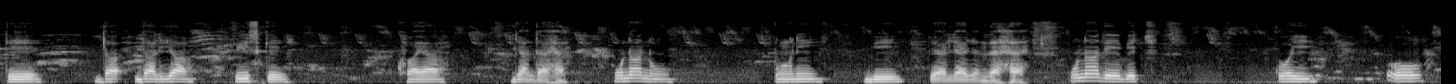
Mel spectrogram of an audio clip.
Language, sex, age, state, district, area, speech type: Punjabi, male, 60+, Punjab, Hoshiarpur, rural, spontaneous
